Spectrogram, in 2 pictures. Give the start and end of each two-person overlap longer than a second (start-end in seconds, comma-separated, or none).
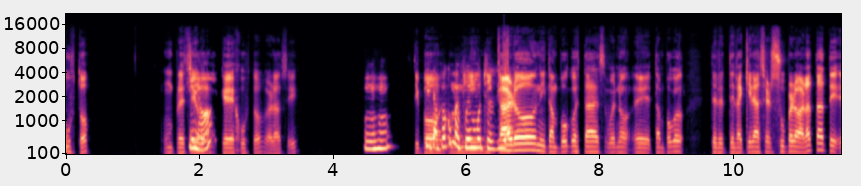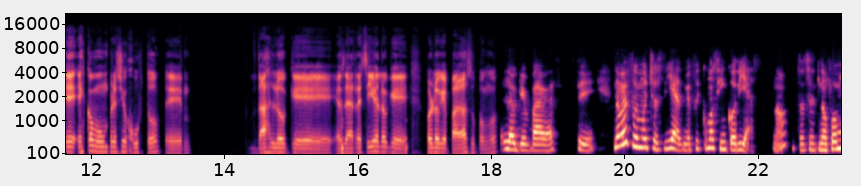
5.4-6.8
